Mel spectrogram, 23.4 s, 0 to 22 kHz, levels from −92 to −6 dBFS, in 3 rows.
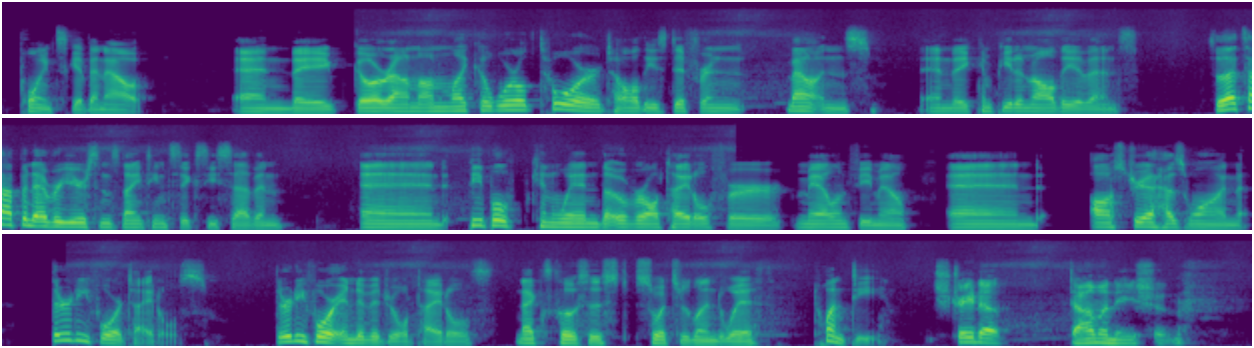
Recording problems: high frequencies cut off; noticeable; nothing above 8 kHz
hiss; faint; from 2 to 12 s and from 16 s on; 30 dB below the speech

